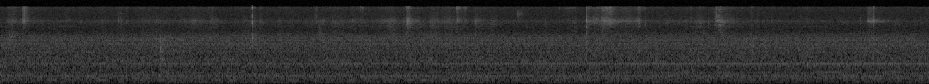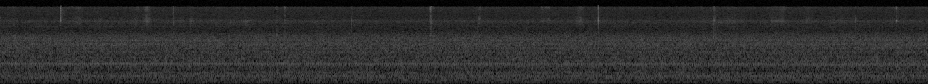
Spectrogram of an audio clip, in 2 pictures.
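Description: A metal crochet hook ticks faintly as it pulls thread.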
